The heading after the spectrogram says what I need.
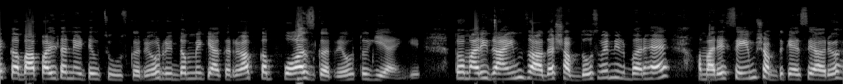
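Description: A woman teacher with an Indian accent, explaining step by step in a lecture that mixes Hindi and English and slowing down whenever she reads English lines aloud. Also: sits high, no echo. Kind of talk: exam-prep lecture mixing Hindi and English.

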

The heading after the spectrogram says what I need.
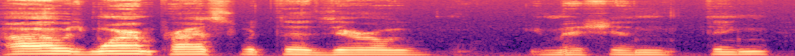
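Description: Husky, laid-back man co-hosting. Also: on the high side, a little slow, warm tone, no echo. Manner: laid-back, loose and rambling. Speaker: reaction video co-host. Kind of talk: casual reaction chat. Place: small indoor room with posters.

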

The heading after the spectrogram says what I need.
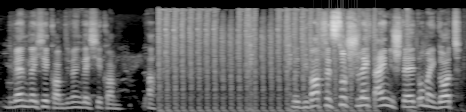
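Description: A man's voice: sits high, animated, fairly quick, a little hiss or hum. A man, chatting casually and swearing while streaming a game from a close desk mic. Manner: grumbling, swearing, slangy. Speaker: gaming streamer. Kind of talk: casual live gameplay chat. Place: indoor room at a gaming setup. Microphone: desk microphone close up, with headset.

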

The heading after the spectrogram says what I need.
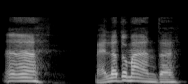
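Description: A man's voice: fairly high pitch, slow pace, pushed and bright, dry recording. A man voicing a vain, lordly male god of wine in an audiobook, drawling and dismissive. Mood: drawling, bored. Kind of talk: audiobook character voice.

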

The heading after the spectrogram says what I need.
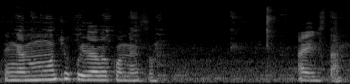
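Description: A woman's voice: mid-range voice, steady tone, moderate pace, slight background noise. A woman from Mexico doing casual live-stream chat as she files acrylic off her own nails, reading viewer comments aloud and greeting each one by name. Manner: chatty, reads viewer comments aloud and greets them while working. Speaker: nail tech streamer. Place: indoors at a nail desk.

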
